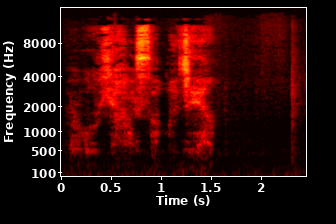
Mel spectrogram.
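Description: A woman whispering a few words, about a second and a half long, with no voice pitch in it.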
